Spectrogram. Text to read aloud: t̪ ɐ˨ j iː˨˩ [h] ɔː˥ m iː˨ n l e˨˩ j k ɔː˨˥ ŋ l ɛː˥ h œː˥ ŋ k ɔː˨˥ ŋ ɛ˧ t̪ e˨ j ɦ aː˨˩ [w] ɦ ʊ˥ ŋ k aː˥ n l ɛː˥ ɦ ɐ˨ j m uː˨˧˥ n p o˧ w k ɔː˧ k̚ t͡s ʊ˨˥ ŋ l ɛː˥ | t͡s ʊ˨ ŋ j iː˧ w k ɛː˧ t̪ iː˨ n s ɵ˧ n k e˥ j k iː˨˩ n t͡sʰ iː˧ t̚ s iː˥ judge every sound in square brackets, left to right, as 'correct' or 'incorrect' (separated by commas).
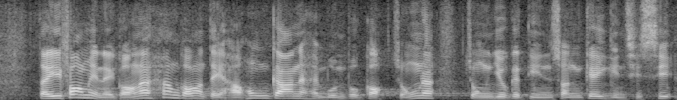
incorrect, correct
